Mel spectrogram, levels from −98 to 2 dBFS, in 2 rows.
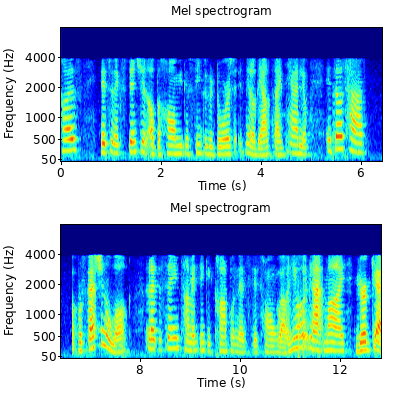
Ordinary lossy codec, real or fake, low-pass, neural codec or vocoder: AAC, 16 kbps; fake; 7.2 kHz; codec, 24 kHz, 0.9 kbps, WavTokenizer, medium speech release version 2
